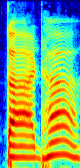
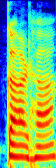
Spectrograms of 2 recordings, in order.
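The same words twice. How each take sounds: First: The middle consonant is a hard stop. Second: The middle consonant is a soft tongue flap. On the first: The speaker calls it wrong. "अगर नुक्ता हटा के बोलें ... जो गलत है" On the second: The speaker calls it right. "सही है"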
